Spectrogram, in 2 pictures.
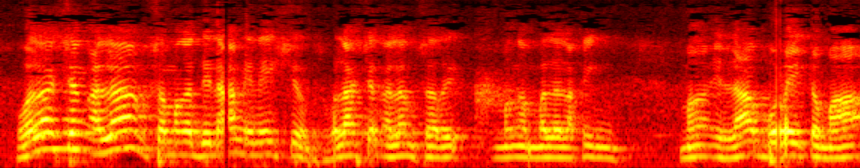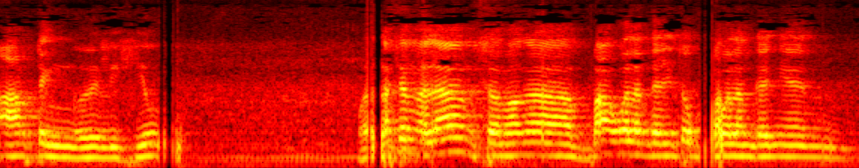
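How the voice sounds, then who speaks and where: A pastor preaching a sermon, mixing English phrases into his talk, with sudden loud rises and soft drops. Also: on the high side, echoey room, a little hiss or hum, rough recording.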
